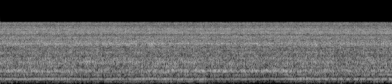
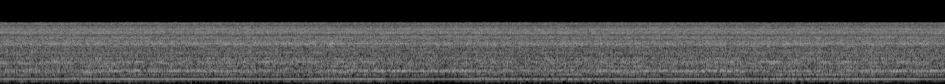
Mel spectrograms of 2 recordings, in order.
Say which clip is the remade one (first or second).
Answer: first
